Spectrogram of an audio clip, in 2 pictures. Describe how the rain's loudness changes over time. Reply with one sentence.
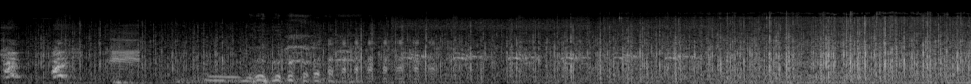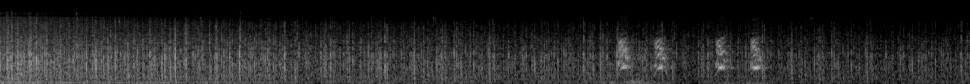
The volume of the rain goes up, then down.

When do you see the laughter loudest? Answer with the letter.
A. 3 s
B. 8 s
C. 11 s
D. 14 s
A.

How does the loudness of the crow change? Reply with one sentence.
The volume of the crow stays about the same.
